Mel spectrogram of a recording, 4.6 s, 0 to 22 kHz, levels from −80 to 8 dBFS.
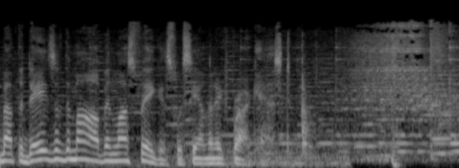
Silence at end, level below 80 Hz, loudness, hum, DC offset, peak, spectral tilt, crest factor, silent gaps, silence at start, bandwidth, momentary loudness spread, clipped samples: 0 s; -48 dBFS; -24 LUFS; none; under 0.1%; -10 dBFS; -4.5 dB/octave; 14 dB; none; 0 s; 13 kHz; 8 LU; under 0.1%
